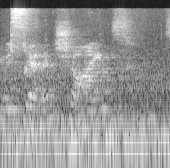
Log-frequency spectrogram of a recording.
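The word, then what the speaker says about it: Schijns: It's spelled S-C-H-I-J-N-S, so it sounds like it would be, but it shines.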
